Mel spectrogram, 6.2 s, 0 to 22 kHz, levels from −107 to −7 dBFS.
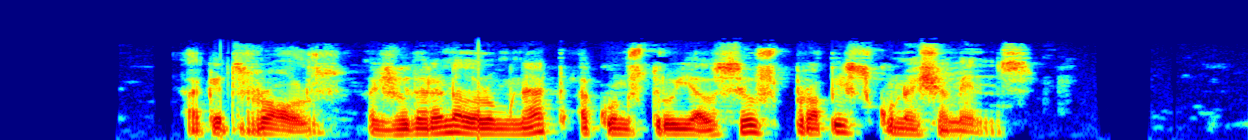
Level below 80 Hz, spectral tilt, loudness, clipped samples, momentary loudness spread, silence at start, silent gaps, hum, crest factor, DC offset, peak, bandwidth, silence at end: -56 dBFS; -3.5 dB/octave; -17 LUFS; under 0.1%; 9 LU; 0.9 s; none; none; 16 dB; under 0.1%; -2 dBFS; 7.2 kHz; 1.1 s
